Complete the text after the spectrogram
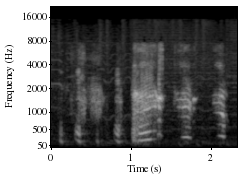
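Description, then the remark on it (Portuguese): A person coughs in a rapid series of short, harsh bursts, with one longer, strained, rasping cough in the middle of the fit. “Comecei a tossir já antes.”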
